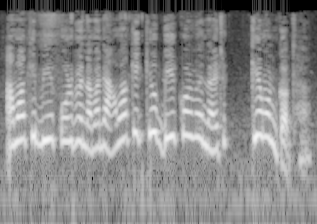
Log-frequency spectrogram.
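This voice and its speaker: Bangladeshi lady interview guest, high voice, halting, says things twice to stress them, telling her own story. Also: animated, no echo. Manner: halting, repeats phrases for emphasis.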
